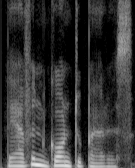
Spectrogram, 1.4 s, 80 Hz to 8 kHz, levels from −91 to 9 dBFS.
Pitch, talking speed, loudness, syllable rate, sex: 195 Hz, 220 wpm, -13 LUFS, 5.9 syllables/s, female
